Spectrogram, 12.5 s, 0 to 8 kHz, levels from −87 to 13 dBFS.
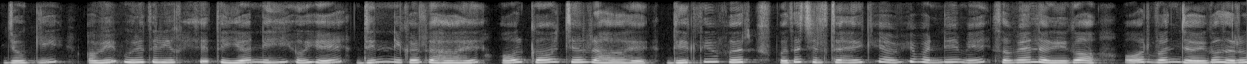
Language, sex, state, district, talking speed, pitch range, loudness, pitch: Hindi, female, Uttar Pradesh, Jyotiba Phule Nagar, 160 wpm, 235-290 Hz, -17 LUFS, 265 Hz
